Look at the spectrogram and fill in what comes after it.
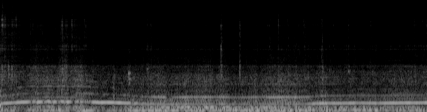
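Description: Rally car engine heard from inside the cabin, pulling hard at stage pace. Its note rises, drops about two seconds in at a gear change and holds steady, then climbs again near the end, with occasional sharp ticks over a steady low rumble.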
